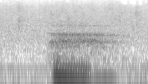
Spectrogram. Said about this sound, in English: And now some calming, soothing rain.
